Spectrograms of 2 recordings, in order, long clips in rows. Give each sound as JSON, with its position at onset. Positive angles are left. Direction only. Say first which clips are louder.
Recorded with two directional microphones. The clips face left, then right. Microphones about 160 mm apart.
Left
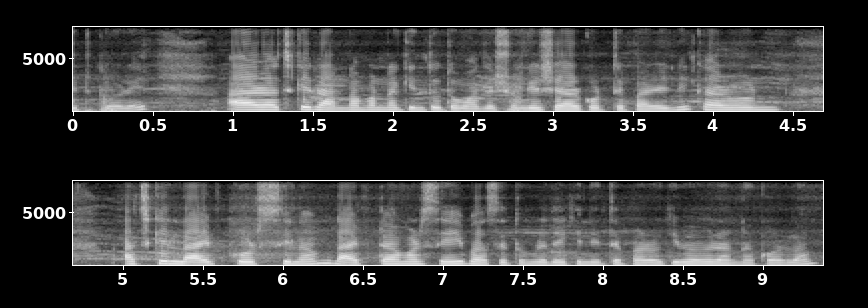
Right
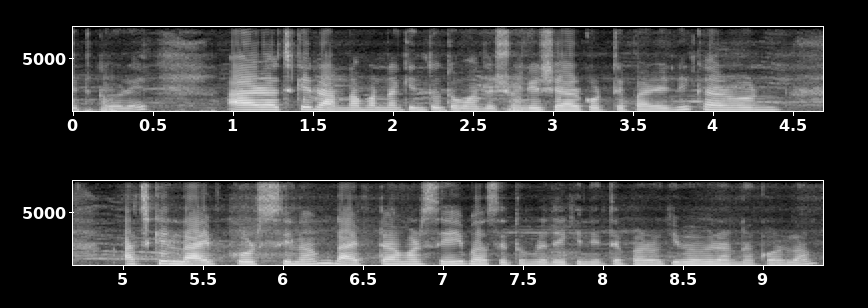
{"t": 0.0, "sound": "speech", "louder": "left 3 dB", "side_deg": 25}
{"t": 2.9, "sound": "a woman's voice", "louder": "left 3 dB", "side_deg": 40}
